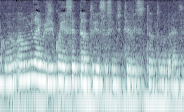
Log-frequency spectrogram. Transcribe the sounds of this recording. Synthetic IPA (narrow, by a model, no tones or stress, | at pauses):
kʊewñewnɐ̃w̃mɪlẽmbɾʊd͡ʒɪkõɲeseɾt̪ɐ̃nt̪ʊisʊsĩd͡ʒɪt̪eɾvisʊ̥t̪ɐ̃nt̪ʊnʊbɾaziw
